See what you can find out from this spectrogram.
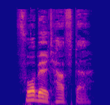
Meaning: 1. comparative degree of vorbildhaft 2. inflection of vorbildhaft: strong/mixed nominative masculine singular 3. inflection of vorbildhaft: strong genitive/dative feminine singular
- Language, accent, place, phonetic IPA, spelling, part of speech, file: German, Germany, Berlin, [ˈfoːɐ̯ˌbɪlthaftɐ], vorbildhafter, adjective, De-vorbildhafter.ogg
